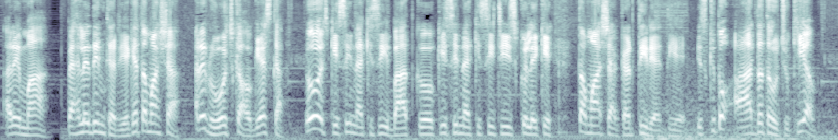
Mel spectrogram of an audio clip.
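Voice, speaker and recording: Man as a frustrated young husband, bright forceful voice, complaining, cartoon family drama, music behind. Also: fairly high pitch, expressive, a little fast. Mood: irritated. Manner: pleading, complaining. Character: exasperated, embarrassed young husband. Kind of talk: animated family drama dialogue.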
